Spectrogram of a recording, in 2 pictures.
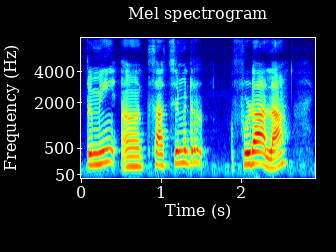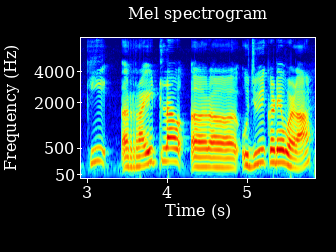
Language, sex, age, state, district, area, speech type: Marathi, male, 18-30, Maharashtra, Sangli, urban, spontaneous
